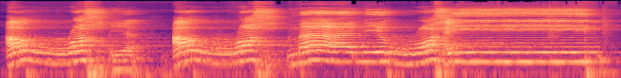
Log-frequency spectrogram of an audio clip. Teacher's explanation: Ro itu sifatnya takrir di antaranya takrir itu artinya lidah bergetar tapi getarnya tanpa ulang. Tidak boleh rnya getarannya lebih dari tiga getaran.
